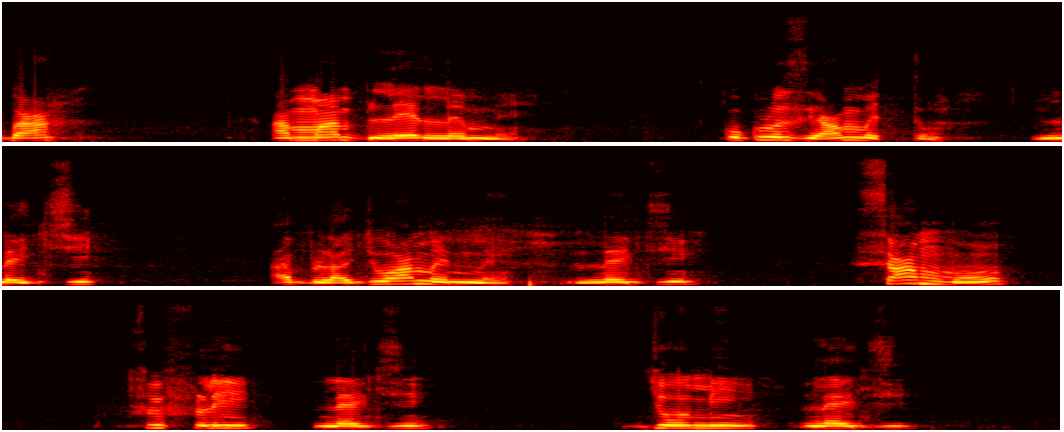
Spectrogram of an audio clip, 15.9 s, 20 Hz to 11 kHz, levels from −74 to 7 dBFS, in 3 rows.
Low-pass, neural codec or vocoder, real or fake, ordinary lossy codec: 9.9 kHz; vocoder, 24 kHz, 100 mel bands, Vocos; fake; MP3, 64 kbps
